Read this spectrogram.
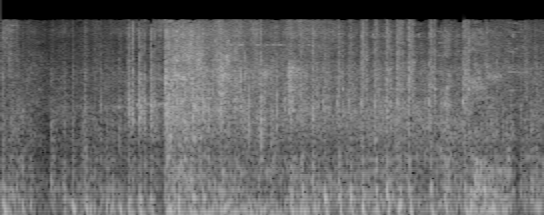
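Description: A rifle fires a quick burst of shots.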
